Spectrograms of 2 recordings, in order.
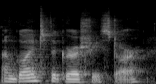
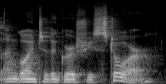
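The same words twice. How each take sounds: First: The main stress falls on grocery. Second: The main stress falls on store. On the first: The speaker calls it right. "you heard that I stressed grocery store. Store still has some stress" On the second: The speaker calls it wrong. "what we don't want is"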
